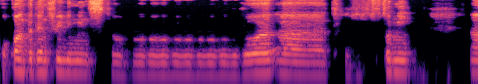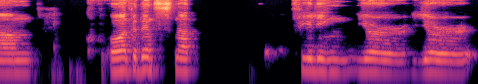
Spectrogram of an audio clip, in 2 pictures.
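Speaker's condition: Stuttering; stutter since early childhood, noticed on entering grade school; ongoing stutter, actively coping through Toastmasters public speaking club and speech contests; broken, choppy non-fluent speech, dreads answering strangers like jeepney drivers, public communication affected; repeated words, blocks

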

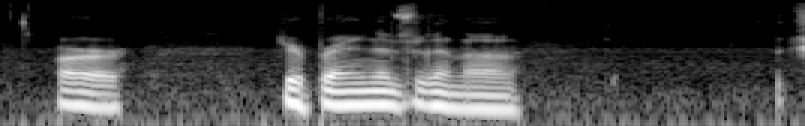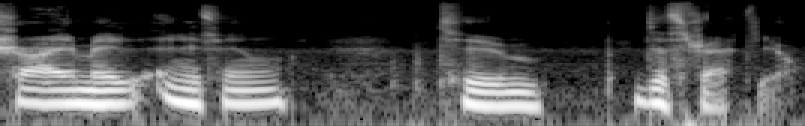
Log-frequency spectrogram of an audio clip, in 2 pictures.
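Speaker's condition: Speech impediment

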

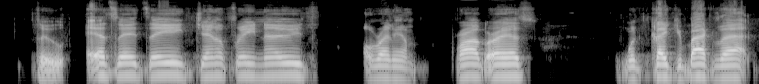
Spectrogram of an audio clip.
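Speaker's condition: Cerebral palsy and muscular dystrophy; onset at three months old after an illness, born typical, present since childhood

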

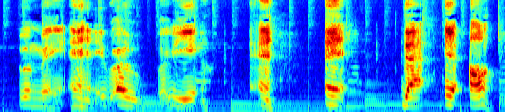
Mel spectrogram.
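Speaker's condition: Cerebral palsy

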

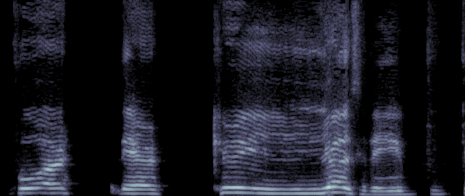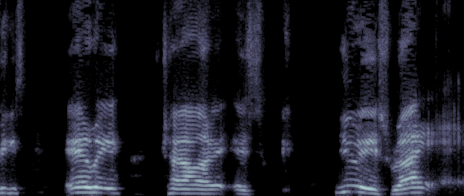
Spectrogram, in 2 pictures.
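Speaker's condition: Cerebral palsy; wheelchair user

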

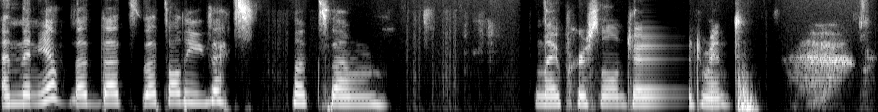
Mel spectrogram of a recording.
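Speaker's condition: No condition

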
